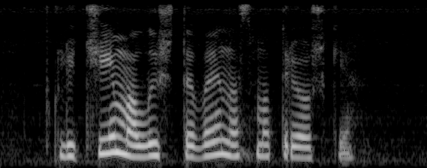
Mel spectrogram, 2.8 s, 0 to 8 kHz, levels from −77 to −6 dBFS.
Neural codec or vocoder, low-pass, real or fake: none; 7.2 kHz; real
